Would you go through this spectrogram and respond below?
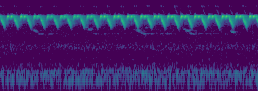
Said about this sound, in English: And you see, you hear how happy the bird is.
